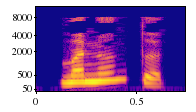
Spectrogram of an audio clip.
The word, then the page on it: menuntut: Indonesian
